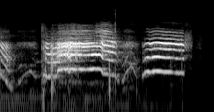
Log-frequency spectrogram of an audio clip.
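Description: A child screaming in a high-pitched voice: one long scream starting about half a second in, then a shorter one near the end.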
